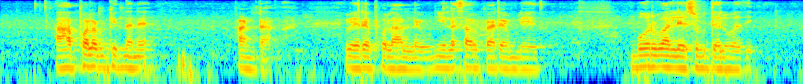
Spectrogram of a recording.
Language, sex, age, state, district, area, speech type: Telugu, male, 45-60, Telangana, Mancherial, rural, spontaneous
